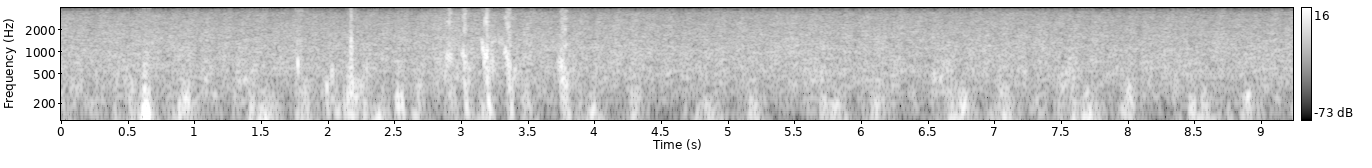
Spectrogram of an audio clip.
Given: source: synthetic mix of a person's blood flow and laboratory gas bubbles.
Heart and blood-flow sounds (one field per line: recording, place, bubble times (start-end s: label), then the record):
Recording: Doppler ultrasound of blood flow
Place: precordium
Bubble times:
1.75-1.82 s: bubbles
1.95-2.33 s: bubbles
2.50-2.59 s: bubbles
2.87-2.97 s: bubbles
3.00-3.09 s: bubbles
3.14-3.43 s: bubbles
3.72-3.87 s: bubbles
From the record:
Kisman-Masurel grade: 221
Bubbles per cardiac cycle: several, 3 to 8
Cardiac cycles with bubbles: 10 to 50%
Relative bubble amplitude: barely perceptible (0.100 to 0.250)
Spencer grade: 2 (many but less than half of the cardiac periods contain bubble signals, singularly or in groups)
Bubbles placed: anywhere in the cardiac cycle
